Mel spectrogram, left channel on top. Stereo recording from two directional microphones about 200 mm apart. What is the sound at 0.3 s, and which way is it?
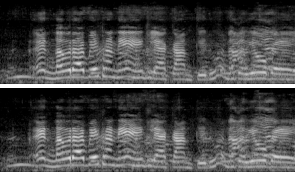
A woman's voice, 5° left (ahead or behind).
